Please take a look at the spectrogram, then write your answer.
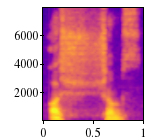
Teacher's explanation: the al is written, it becomes silent, and the sound of sheen is doubled. This is ash shams, so 2 times. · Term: silent lam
